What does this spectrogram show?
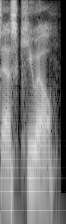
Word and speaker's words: SQL: The structured query language, or SQL, pronounced either as SQL or as the letters SQL, is the standard software tool for manipulating relational databases.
